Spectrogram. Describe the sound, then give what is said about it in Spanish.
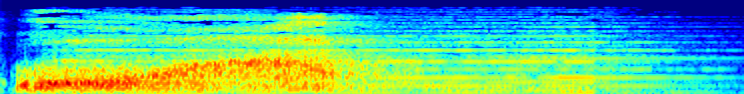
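A lion caught in a hunters' trap gives a single loud, rumbling roar, drawn out, holding strong for a moment before tapering off into a fading growl. No one speaks. “Desesperado porque no podía zafarse de esa trampa, rugió.”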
